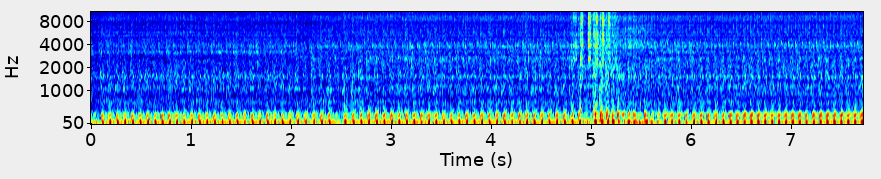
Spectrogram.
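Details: Yamaha ATV (four-wheeler) idling after carburetor cleaning and float adjustment, new air filter being fitted before the air box lid goes on. Single-cylinder thumps at steady, even idle, no misses or hunting: normal idle.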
